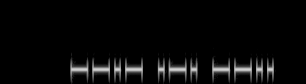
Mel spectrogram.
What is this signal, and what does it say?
Morse code, heard as a keyed tone, about 21 wpm, 700 Hz. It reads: QRZ
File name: Top 90 QSO Elements - 8x Character Spacing - 22wpm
